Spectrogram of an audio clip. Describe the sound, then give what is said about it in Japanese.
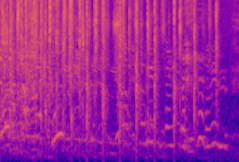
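A group applauds steadily, a dense patter of quick overlapping claps running throughout, with a few voices calling out and chattering over it before the clapping cuts off near the end. “どんどん拍手入れてこう。”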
